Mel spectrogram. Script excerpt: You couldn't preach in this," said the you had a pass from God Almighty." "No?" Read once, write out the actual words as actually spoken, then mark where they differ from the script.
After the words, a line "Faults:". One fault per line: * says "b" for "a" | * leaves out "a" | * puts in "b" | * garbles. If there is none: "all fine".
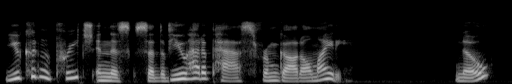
You couldn't preach in this," said the you had a pass from God Almighty." "No?"
Faults:
all fine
